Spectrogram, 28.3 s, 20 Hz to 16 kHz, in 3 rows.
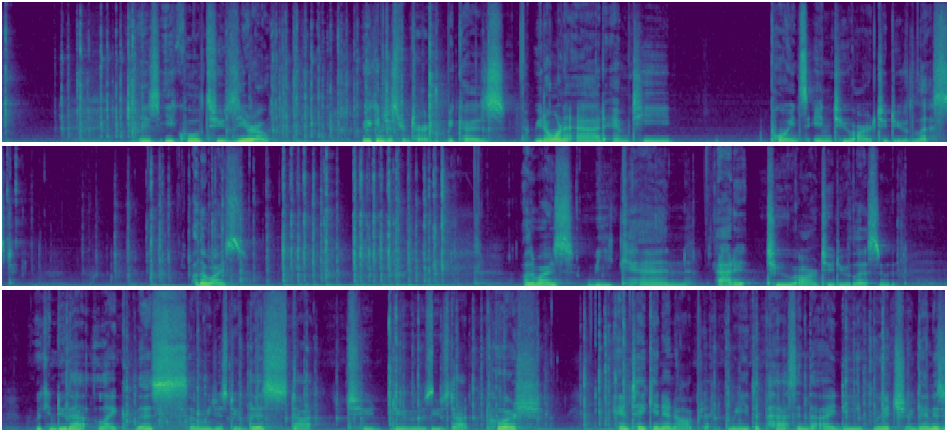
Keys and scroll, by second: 0.2-4.7 typing, 10.2-12.9 typing, 14.5-15.3 typing, 19.4 i, 20.0 Tab, 20.3 Tab, 20.6 Tab, 20.7 Tab, 21.0-28.3 typing.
